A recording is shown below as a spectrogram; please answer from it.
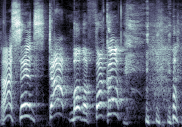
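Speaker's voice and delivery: very high, shrill, wildly swooping angry yell. Imitating a favourite actor's voice: Samuel L. Jackson impression, shouting. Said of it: "Something like that".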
